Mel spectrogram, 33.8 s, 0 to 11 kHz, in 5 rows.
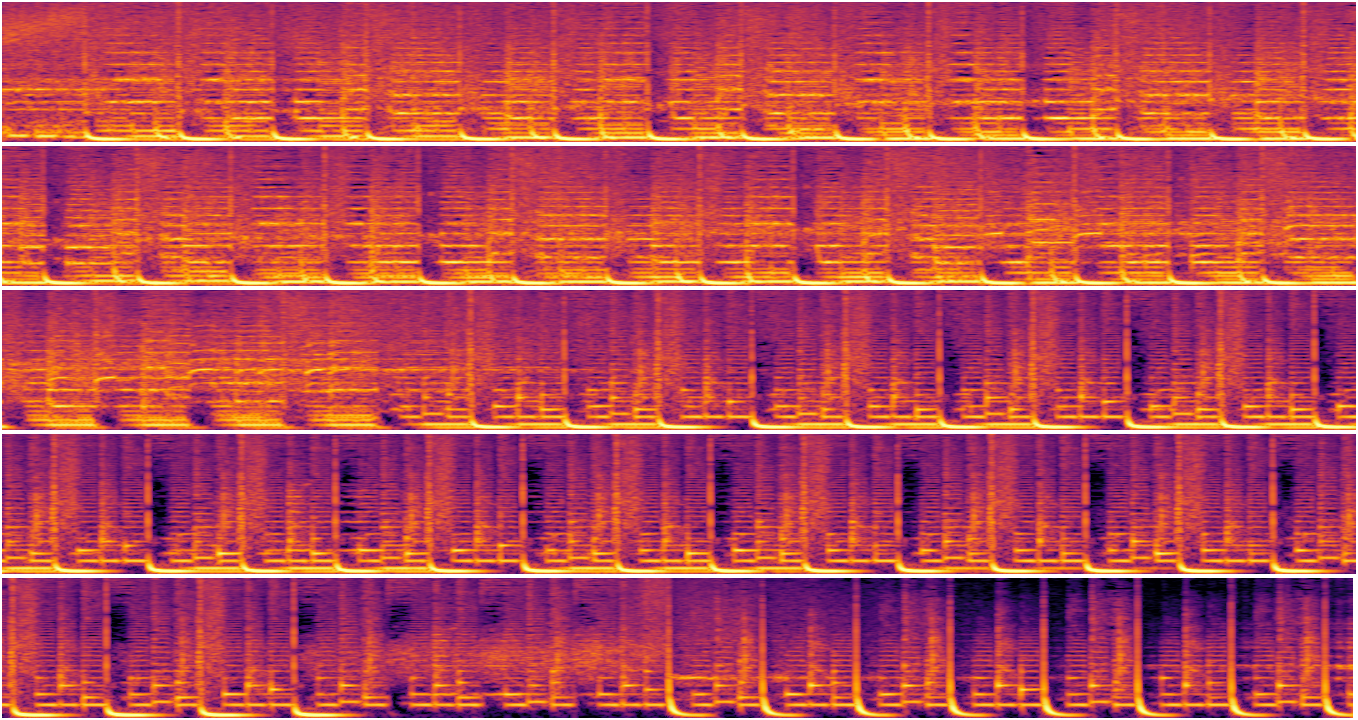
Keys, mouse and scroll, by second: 0.1 typing, 0.2 Escape, 0.9 middle click, 1.1 middle click, 2.0 middle click, 4.1 Return, 7.5 click, 8.2 click, 10.6-15.0 typing, 17.2 Return, 18.2 Escape, 19.1 Return, 20.9 click, 24.4-26.3 typing, 27.5 Return, 28.9 Escape, 30.2 middle click, 31.1 middle click, 33.3 a.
